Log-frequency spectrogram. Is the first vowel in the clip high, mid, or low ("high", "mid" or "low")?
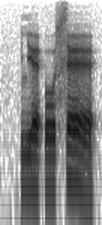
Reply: mid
